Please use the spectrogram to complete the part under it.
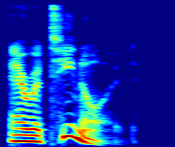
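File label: "arytaenoid", British English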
